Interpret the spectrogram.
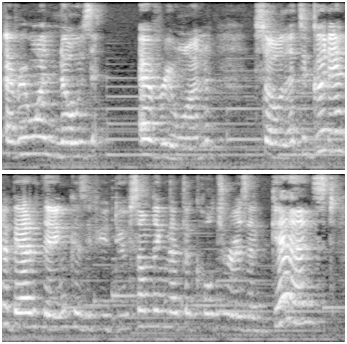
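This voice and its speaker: A woman in her twenties, a native Arabic speaker raised in the United States, vlogs candidly to her camera in a high, bright voice, chatting easily and laughing often. The audio is roomy and a bit distant from the mic, with faint music underneath.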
